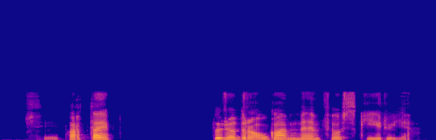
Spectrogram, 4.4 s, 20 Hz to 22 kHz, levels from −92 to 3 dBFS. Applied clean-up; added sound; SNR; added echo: neural mask model Resemble Enhance denoiser.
